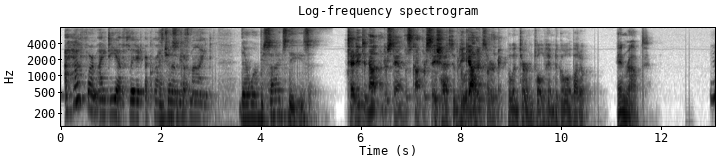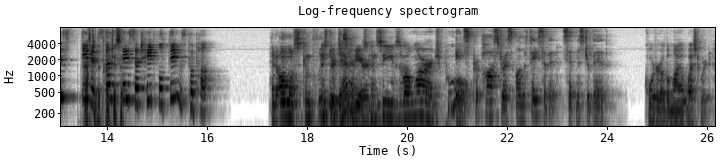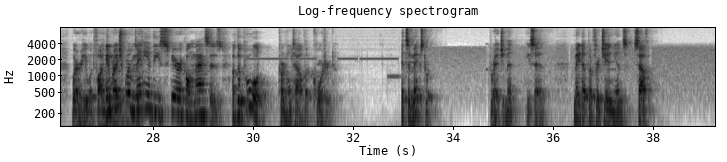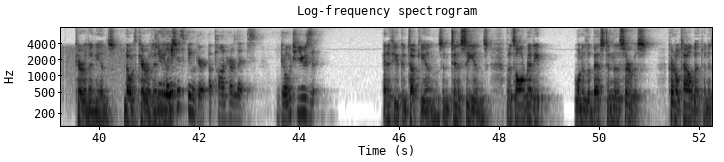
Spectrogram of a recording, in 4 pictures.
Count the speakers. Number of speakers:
9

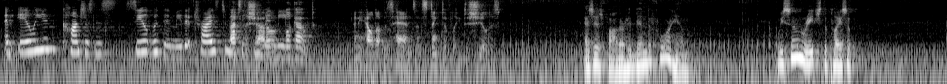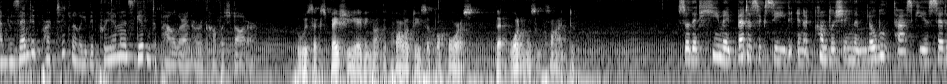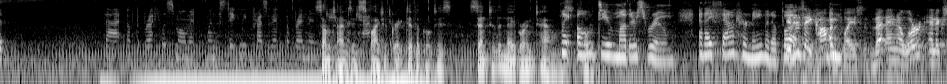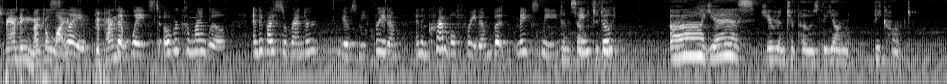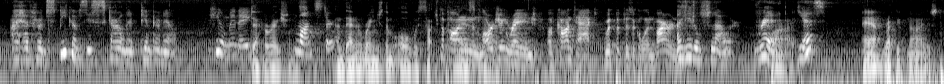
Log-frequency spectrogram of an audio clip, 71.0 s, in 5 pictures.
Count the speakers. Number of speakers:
10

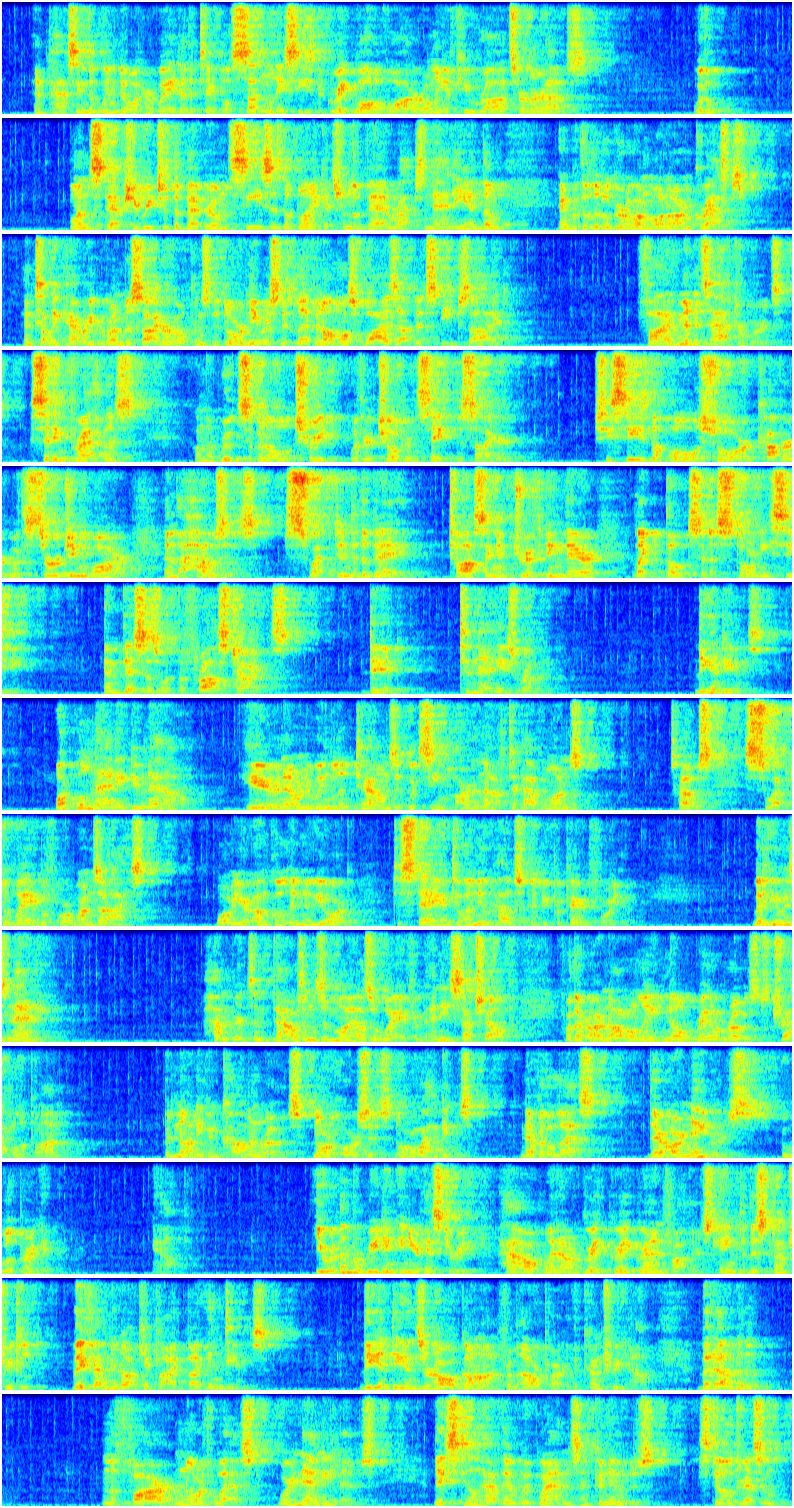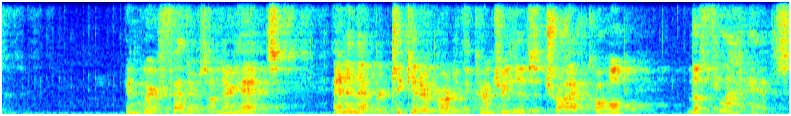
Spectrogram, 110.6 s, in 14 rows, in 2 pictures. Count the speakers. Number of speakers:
1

